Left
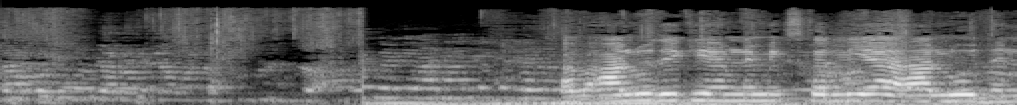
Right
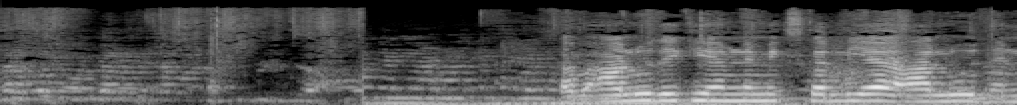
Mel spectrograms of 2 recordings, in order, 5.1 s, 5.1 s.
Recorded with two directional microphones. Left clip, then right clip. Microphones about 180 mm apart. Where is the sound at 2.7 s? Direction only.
50° right (ahead or behind).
